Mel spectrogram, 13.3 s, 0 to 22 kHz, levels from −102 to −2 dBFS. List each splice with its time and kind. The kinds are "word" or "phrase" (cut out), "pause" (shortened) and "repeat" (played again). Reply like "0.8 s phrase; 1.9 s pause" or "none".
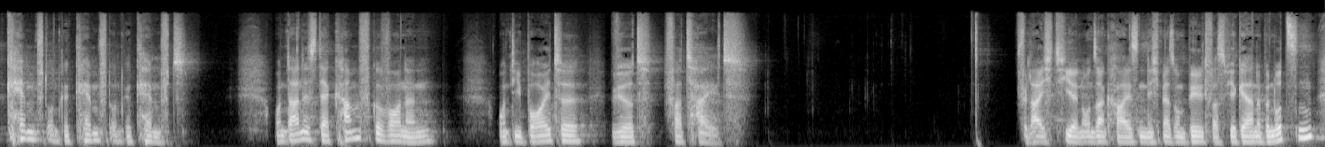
none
